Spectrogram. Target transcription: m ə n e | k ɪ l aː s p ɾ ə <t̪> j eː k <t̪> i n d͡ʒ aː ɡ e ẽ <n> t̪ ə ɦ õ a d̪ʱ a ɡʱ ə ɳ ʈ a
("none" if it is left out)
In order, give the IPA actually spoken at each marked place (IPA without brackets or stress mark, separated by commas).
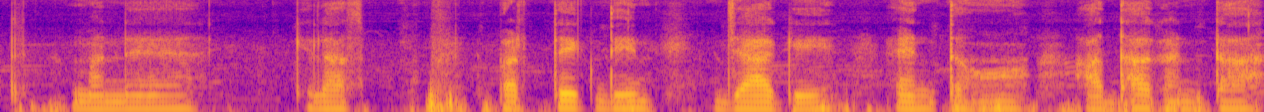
t̪, d̪, n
